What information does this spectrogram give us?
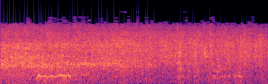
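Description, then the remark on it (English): An audience gives sympathy applause after a challenge on a panel game, applauding steadily for about five seconds, a dense even patter of clapping with a faint murmur of voices underneath. “I think that was a real sympathy applause”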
